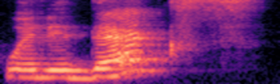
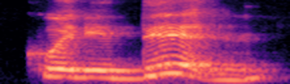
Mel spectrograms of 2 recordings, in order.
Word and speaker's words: quinidine: Quinidine, quinidine. Good job, okay? Pronounced as you would read it, okay?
